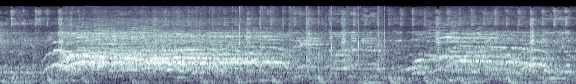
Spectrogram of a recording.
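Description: A crowd of guests cheering and shrieking. A loud burst of overlapping high-pitched shouts starts about a second in and lasts about three seconds. A second swell of cheering comes near the end.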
